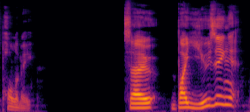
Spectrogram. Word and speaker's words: Ptolemy: The T's just silent, right? It's just Ptolemy.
